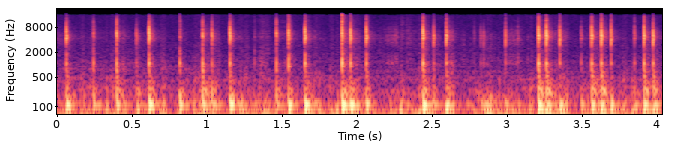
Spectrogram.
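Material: Aluminium.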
